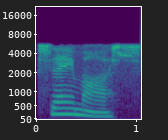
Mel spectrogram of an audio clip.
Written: Samos

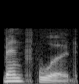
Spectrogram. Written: bentwood

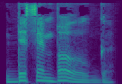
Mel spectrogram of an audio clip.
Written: disemboguement

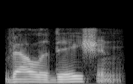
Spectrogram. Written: validation

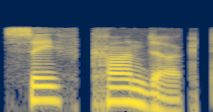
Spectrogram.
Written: safe-conduct

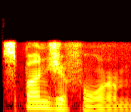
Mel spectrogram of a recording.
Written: spongiform encephalopathy

